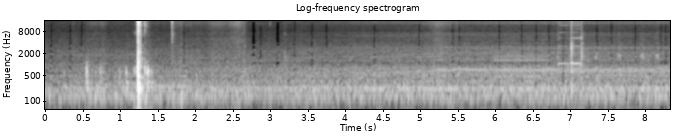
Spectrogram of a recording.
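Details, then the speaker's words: Tandon TM362 drive on a hard card, somewhat bashed in shipping, powered up: a click, a faint whine rising as the platters spin up, then a brief burst of head ticks. Passes its self-test on two tries. "that sounded like it have passed let's try that again yep that definitely passed all right well I'm pretty sure that that drive just works sweet"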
